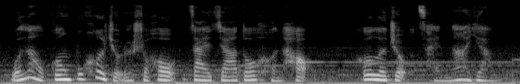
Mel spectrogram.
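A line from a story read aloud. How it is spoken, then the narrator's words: Deep sigh. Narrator (Chinese): 赵斗淳的太太，他就深深地叹了一口气，指出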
